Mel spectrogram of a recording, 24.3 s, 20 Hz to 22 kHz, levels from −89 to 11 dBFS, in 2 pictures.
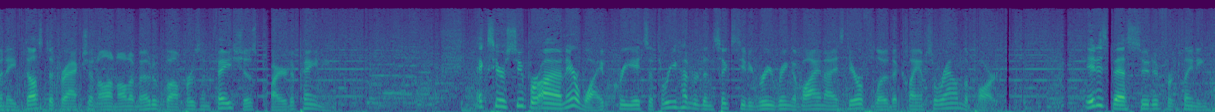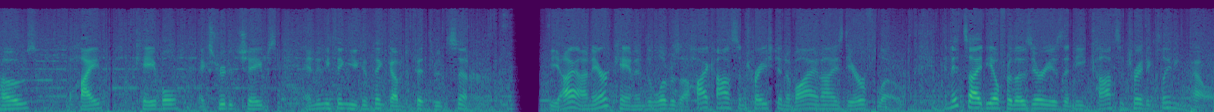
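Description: A coarse, grainy distortion runs through the whole clip, tracking the sound and sitting roughly 10 dB below it, so quiet passages turn gritty and sputter. That points to low bit depth without dither, likely truncation to about 5 bits, where the rounding error follows the signal instead of being spread into smooth hiss. At 2.67 to 2.74 s, 10.63 to 10.70 s and 19.86 to 19.93 s there are brief smears lasting a few hundredths of a second. These are short concealed packet loss: roughly 40 ms of audio never arrived, and the receiver bridged the gap by extending the preceding sound for about 35 to 39 ms before blending back into the real signal. From 17.27 to 17.57 s the sound stretches into a fading continuation, then drops to silence before returning with part of the sound missing. This fits a long network dropout, with about 280 ms lost and the receiver's synthetic fill dying away into nothing.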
